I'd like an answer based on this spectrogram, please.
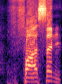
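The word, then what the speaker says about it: fasten: क्या फासन नहीं पढ़ेंगे इसे, क्या पढ़ेंगे? फासन, टी साइलेंट, ठीक है।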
